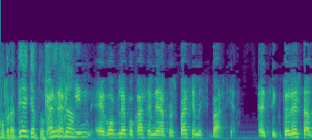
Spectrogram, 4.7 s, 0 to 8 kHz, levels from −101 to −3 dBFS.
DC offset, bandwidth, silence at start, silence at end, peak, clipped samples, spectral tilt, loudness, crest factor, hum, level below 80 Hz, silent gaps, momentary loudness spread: under 0.1%; 5.8 kHz; 0 s; 0 s; -8 dBFS; under 0.1%; -10 dB/octave; -21 LUFS; 14 dB; 50 Hz at -55 dBFS; -64 dBFS; none; 6 LU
